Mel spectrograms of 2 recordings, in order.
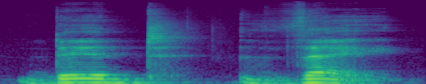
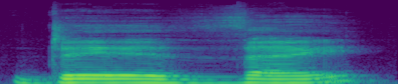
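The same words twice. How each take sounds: First: The d and th are not blended together. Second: The final d runs straight into the th. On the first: The speaker calls it wrong. "Você não vai dizer did they" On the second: The speaker calls it right. "você diz de e já coloca a língua para fora entre os dentes"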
